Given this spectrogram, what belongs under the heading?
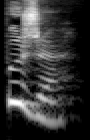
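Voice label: "пыжӧ" Komi, female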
